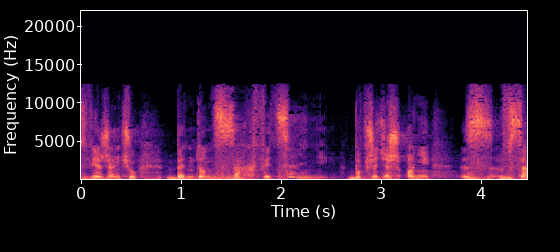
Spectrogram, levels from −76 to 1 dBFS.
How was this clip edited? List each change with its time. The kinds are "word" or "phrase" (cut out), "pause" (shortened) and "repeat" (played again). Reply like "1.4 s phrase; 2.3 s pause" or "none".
2.6 s pause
